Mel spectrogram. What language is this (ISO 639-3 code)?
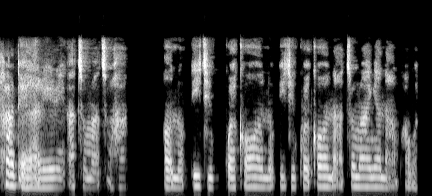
ibo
